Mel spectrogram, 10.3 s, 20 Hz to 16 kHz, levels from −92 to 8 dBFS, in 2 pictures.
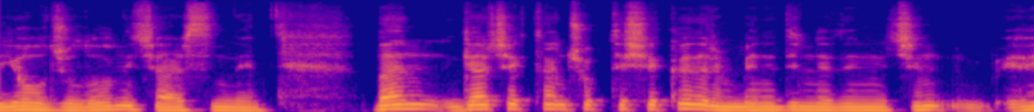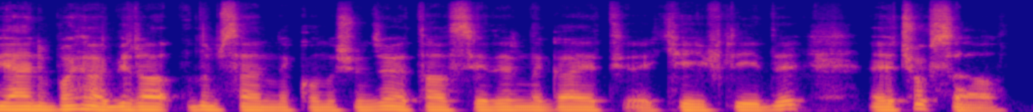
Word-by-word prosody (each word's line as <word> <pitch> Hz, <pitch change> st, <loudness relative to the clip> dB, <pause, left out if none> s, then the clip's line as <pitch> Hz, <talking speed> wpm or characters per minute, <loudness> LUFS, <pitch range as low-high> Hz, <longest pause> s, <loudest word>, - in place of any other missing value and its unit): yolculuğun 105 Hz, +1 st, +2 dB
içerisindeyim. 100 Hz, -3 st, -1 dB, 0.5 s
Ben 130 Hz, -4 st, +2 dB
gerçekten 135 Hz, +2 st, 0 dB
çok 135 Hz, 0 st, -6 dB
teşekkür 130 Hz, +2 st, -1 dB
ederim 115 Hz, -8 st, +3 dB
beni 105 Hz, -1 st, +2 dB
dinlediğin 105 Hz, -1 st, +1 dB
için. 100 Hz, -4 st, -3 dB
Y 95 Hz, -, -5 dB
yani 110 Hz, -1 st, +4 dB
bayağı 115 Hz, -3 st, +3 dB
bir 105 Hz, 0 st, +1 dB
rahatladım 105 Hz, 0 st, +1 dB
seninle 100 Hz, -2 st, -1 dB
konuşunca 95 Hz, +3 st, -3 dB
ve 105 Hz, -2 st, +1 dB
tavsiyelerin 100 Hz, 0 st, 0 dB
de 100 Hz, -, 0 dB
gayet, 100 Hz, 0 st, -1 dB
e, 85 Hz, -, -7 dB
keyifliydi. 100 Hz, +5 st, -1 dB, 0.3 s
E, 100 Hz, 0 st, +2 dB
çok 135 Hz, +7 st, -3 dB
sağ 100 Hz, -, 0 dB
ol. 85 Hz, +1 st, -5 dB
105 Hz, 155 wpm, -20 LUFS, 100-115 Hz, 0.5 s, yani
